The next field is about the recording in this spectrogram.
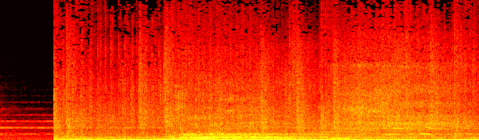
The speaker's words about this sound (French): des cris et des coups de feu viennent des tranchées et le bataillon doit faire demi-tour à toute vitesse.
